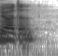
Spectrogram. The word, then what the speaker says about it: Рёдан: В общем, мы поговорили с вами сейчас про соцсети, и вы знаете что процентов э, про недавний скандал с ЧВК Рёдан, да? Рёдан, по-моему, там вообще Нет, ударение. Рёдан.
